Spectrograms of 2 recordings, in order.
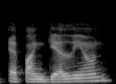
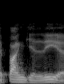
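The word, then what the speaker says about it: ἐπαγγελία: And so if I call you out on that and I say, well, it's actually epangelia, it's not evangelion, those are like totally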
